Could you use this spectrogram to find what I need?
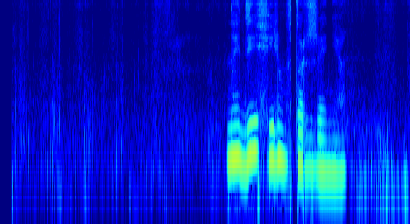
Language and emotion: Russian, neutral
